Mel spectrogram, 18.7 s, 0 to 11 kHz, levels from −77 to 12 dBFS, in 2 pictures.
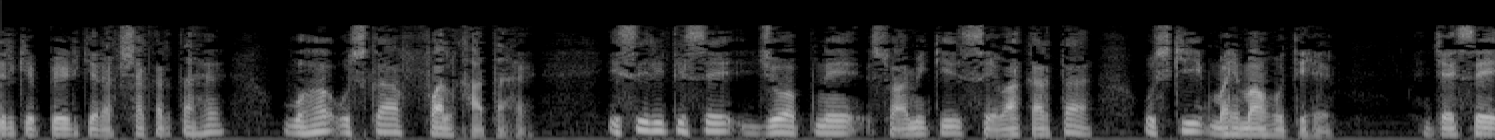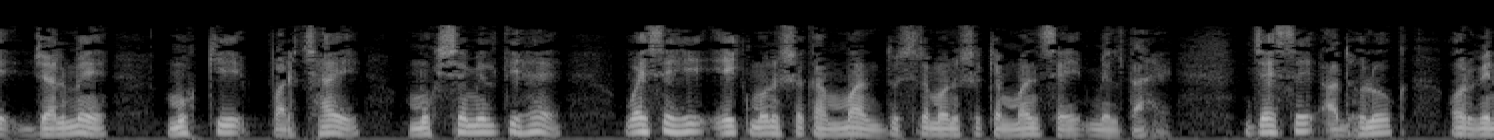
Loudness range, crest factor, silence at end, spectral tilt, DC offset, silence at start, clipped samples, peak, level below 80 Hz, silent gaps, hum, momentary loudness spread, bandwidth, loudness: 2 LU; 20 dB; 0 s; -6 dB/octave; 0.2%; 0 s; under 0.1%; -2 dBFS; -50 dBFS; none; none; 9 LU; 6.6 kHz; -23 LUFS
